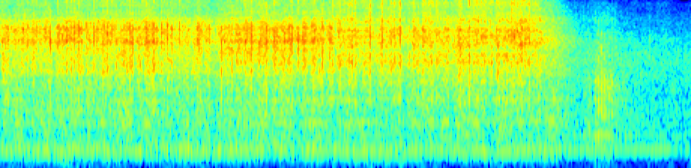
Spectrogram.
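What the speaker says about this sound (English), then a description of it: "I'm welding it to the piece that comes off the bike" Welding on a metal piece that comes off a bike, a loud, steady crackling buzz that runs for a few seconds and then cuts off, leaving a quieter hum.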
